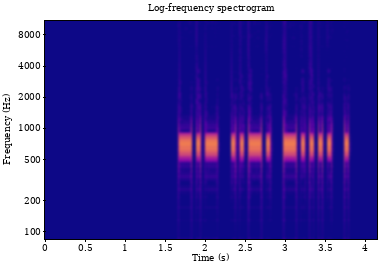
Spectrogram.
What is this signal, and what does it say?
Morse code, heard as a keyed tone, about 22 wpm, 700 Hz. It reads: KF6E
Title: USA Call Signs - 4 Characters - Repeated 2x - 22wpm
